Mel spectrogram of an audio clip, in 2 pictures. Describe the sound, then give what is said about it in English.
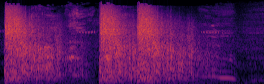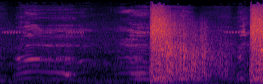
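Several loud gunshots ring out in bursts, with a long pause between them that is filled by agitated, shouting voices. “Die, motherfucker, deal! Fuck again, man. Shit. Shoot him again, man!”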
